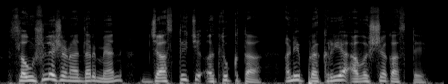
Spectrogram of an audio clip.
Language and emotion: Marathi, neutral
